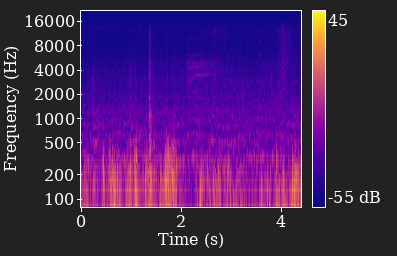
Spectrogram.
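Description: A car on the move, with a low, uneven rumble of road and wind noise and a single click about a second and a half in.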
